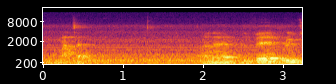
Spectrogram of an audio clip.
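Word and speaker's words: מטה: Hebrew word that's translated as Rod um it's pronounced matter and uh the verb root of the word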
